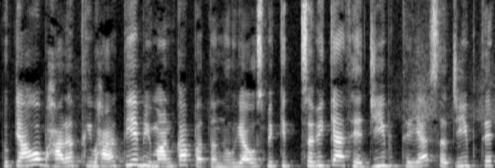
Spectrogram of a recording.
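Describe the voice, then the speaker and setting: A woman's voice: high-pitched, fairly even intonation, moderate pace. A young woman teaching a general knowledge lesson, explaining memory tricks and asking and answering her own questions. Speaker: quiz teacher.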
